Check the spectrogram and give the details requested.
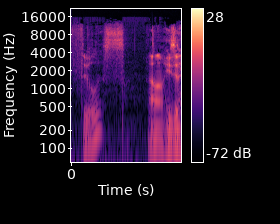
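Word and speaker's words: Thewlis: ] from this far David t h w l i s thulis thulis I don't know he's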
